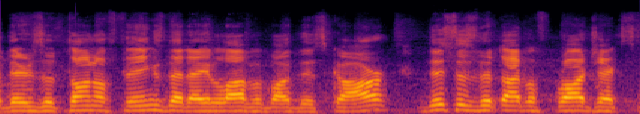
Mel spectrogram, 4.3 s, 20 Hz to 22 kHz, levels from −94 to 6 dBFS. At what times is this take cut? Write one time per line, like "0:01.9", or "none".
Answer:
0:02.7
